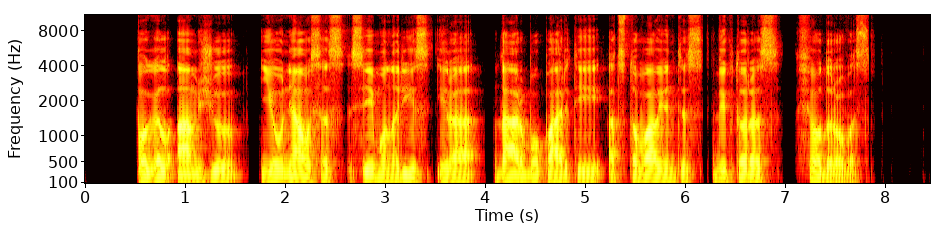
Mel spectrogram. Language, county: Lithuanian, Telšiai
